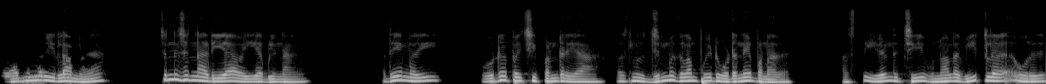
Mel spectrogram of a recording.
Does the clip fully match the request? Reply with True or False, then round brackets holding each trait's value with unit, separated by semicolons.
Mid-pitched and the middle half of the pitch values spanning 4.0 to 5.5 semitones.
True (150 Hz; 4.4 semitones)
